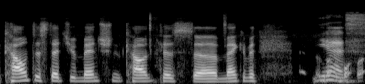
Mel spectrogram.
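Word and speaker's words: Markievicz: And the countess that you mentioned, Countess Mankiewicz, Yes, how do you pronounce her name? And she is Countess Markovitz.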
